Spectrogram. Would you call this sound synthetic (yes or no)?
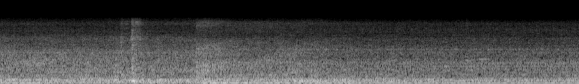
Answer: no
